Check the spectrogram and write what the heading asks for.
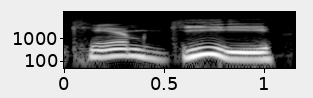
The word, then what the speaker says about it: Cam Gee: It's Cam G, and he made it well aware that that's how we have to pronounce it.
